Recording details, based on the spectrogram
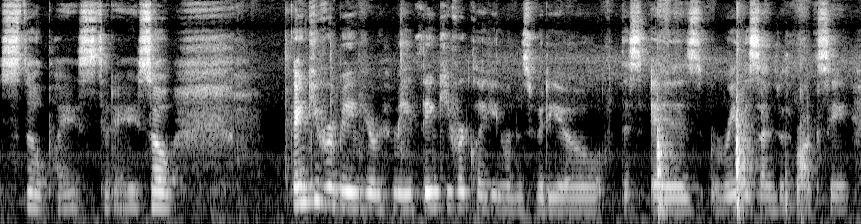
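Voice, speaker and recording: Soft-spoken, a woman talks fairly slowly at a medium pitch with fairly even intonation. Noticeable background noise runs behind her. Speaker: tarot reader. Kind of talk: tarot reading. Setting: indoors.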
